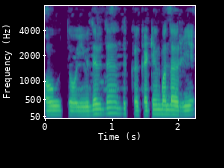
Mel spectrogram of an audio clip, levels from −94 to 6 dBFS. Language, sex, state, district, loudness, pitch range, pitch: Kannada, male, Karnataka, Bijapur, -25 LUFS, 110-125 Hz, 115 Hz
